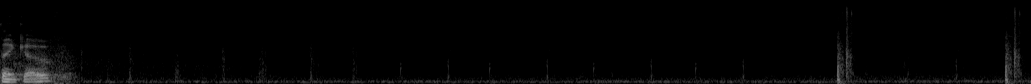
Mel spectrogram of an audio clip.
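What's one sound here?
Footsteps crunch softly on gravel.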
